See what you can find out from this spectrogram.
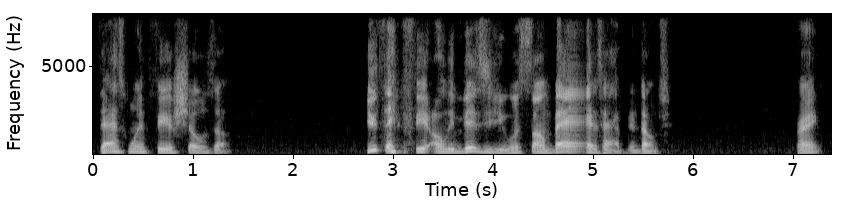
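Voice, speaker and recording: An American podcast host delivers a casual motivational monologue, emphatic and colloquial, firing questions straight at the listener. His voice is on the high side, captured in a clean studio with no echo.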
